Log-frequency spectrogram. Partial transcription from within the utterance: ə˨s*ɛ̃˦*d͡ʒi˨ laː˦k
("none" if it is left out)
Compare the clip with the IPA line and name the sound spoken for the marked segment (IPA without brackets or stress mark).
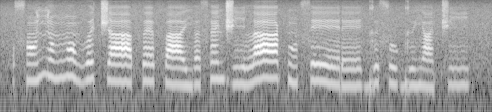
ɛ̃˦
